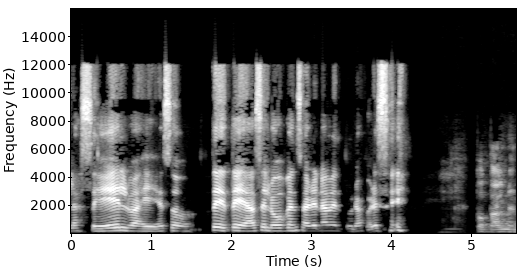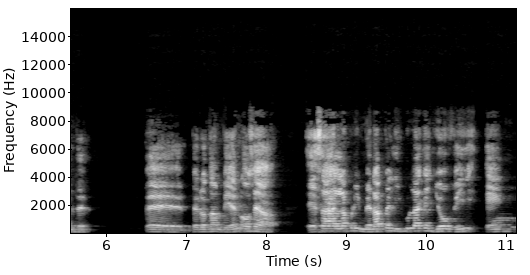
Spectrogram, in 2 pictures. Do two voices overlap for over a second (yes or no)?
no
